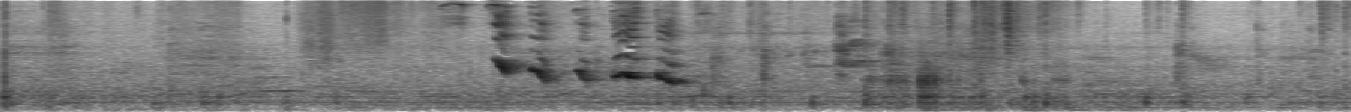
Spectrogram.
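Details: Male Pomsky puppies, five weeks old, offspring of Winter and Dash: after quiet rustling, a short cluster of thin, falling whimpers around the middle, followed by softer scattered squeaks and handling noise.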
